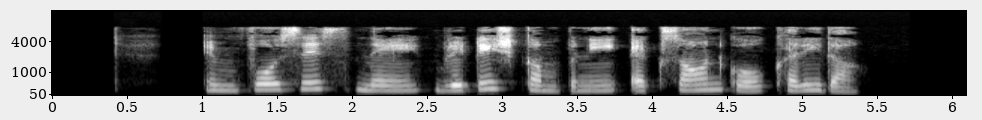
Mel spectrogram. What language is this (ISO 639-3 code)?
hin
